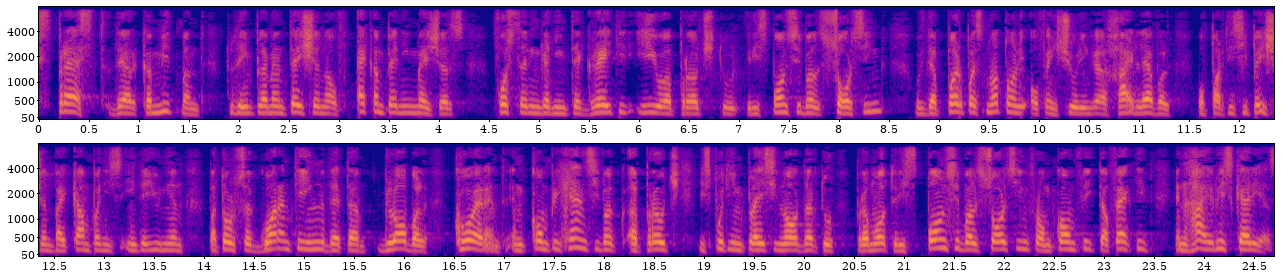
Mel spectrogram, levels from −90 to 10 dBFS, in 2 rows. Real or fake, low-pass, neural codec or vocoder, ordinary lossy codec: real; 7.2 kHz; none; none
